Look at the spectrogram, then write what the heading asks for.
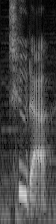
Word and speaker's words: Tudor: from Oklahoma down here everybody says Tudor we're kind of country but yes it's is Tuda and a Pisces apparently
